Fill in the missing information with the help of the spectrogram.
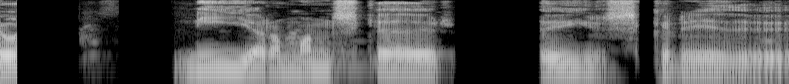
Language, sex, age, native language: Icelandic, male, 18-19, Icelandic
